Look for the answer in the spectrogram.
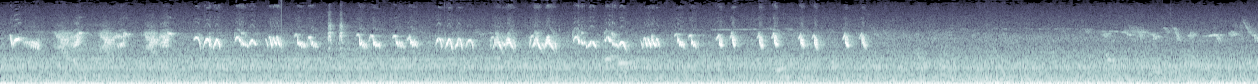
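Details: Morning mockingbird song with a long run of rapid repeated chirping notes for about eight seconds, changing note shape partway through, then fading to quiet, over constant low background rumble.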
